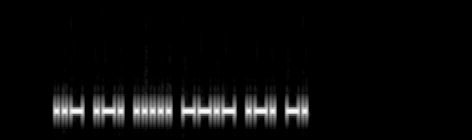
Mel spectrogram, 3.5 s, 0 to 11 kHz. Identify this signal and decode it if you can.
Morse code, heard as a keyed tone, about 40 wpm, 700 Hz. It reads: UR5QRN
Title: DXCC-100 Call Signs - 6 Characters - 40wpm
